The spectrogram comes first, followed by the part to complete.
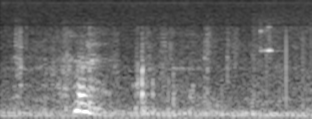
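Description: Worn old film soundtrack with steady hiss and low hum. About half a second in a man makes a short falling vocal sound, and a few faint light knocks follow.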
